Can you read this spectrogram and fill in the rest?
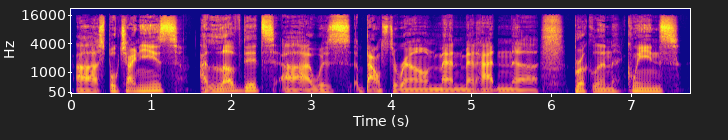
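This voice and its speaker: Low-voiced young man from Taiwan. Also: slow, clear, resonant tone, dry recording, studio quality. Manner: relaxed, chatty, many fillers and restarts. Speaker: student guest. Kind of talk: casual interview chat. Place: radio studio.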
